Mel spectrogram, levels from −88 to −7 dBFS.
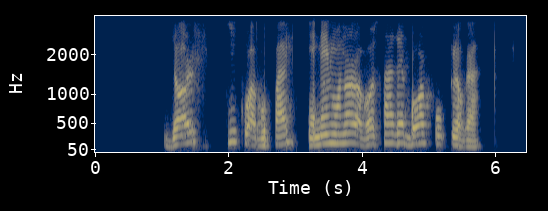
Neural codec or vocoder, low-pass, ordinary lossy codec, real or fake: codec, 44.1 kHz, 2.6 kbps, SNAC; 3.6 kHz; Opus, 32 kbps; fake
